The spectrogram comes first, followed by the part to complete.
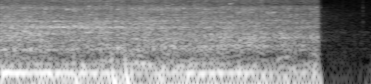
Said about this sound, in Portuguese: Aqui é só um caminhão de lixo. Ele fez uma. É uma filmagem.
